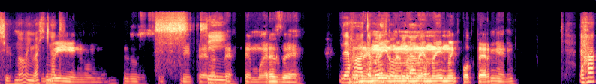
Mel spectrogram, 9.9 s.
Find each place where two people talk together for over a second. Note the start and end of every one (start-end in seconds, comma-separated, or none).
2.6-3.8, 5.8-7.4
